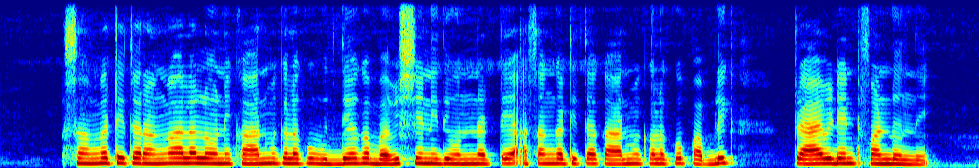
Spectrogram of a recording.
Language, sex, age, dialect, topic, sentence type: Telugu, female, 18-24, Central/Coastal, banking, statement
